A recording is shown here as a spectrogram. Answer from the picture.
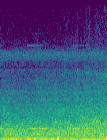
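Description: Steady outdoor background noise, a low rumble and hiss that may be light wind on the microphone, with a faint thin tone coming and going.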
